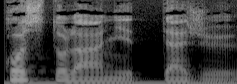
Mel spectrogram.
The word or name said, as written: Kosztolányi Dezső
